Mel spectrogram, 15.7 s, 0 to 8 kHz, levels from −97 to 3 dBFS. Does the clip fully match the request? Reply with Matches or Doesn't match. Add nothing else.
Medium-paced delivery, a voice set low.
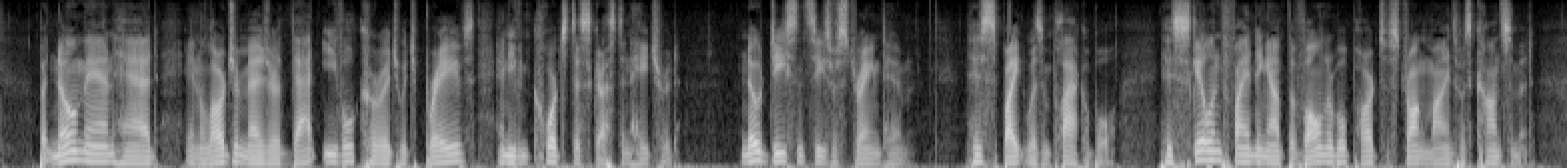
Matches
